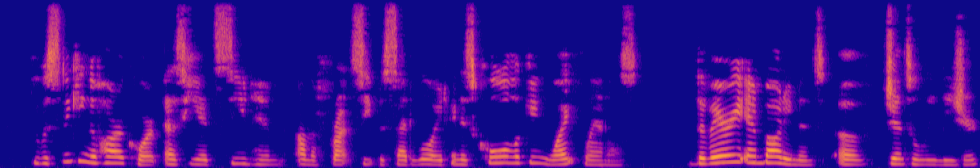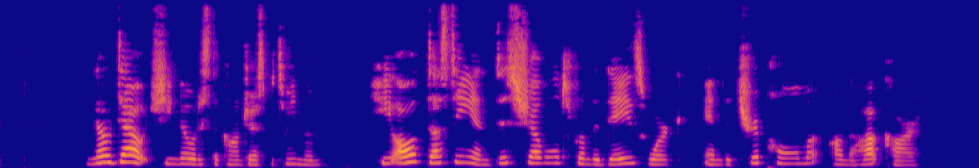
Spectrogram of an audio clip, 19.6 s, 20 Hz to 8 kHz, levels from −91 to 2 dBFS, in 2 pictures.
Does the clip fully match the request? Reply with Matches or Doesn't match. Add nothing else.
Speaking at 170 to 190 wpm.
Doesn't match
